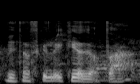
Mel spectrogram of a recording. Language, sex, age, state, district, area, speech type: Hindi, male, 18-30, Bihar, Muzaffarpur, rural, spontaneous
